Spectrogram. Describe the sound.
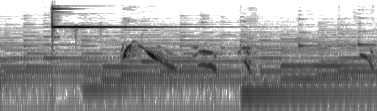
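A phone's message notification chime sounds once as a bright, high ding that rings on for a few seconds, while people talk quietly beneath and after it.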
